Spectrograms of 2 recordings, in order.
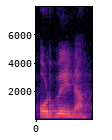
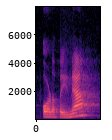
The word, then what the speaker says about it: ordená: No te dirían ordena tu cuarto, te dirían ordena tu cuarto. Fíjense esa acentuación en la última sílaba.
